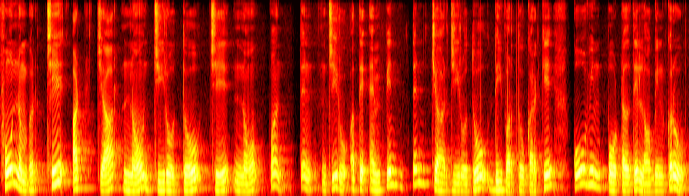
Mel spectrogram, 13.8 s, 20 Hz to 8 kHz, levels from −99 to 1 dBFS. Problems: none marked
